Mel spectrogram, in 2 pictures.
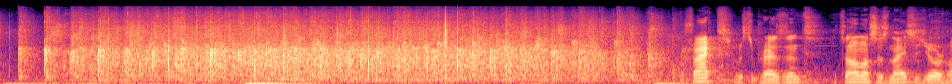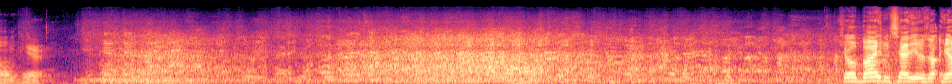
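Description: A crowd applauds and cheers in a large room.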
